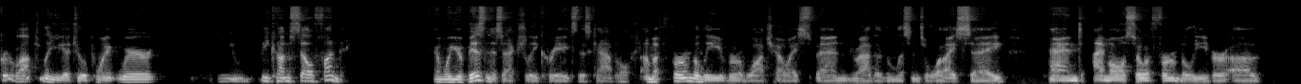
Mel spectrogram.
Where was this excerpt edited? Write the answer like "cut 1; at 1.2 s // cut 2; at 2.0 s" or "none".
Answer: none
